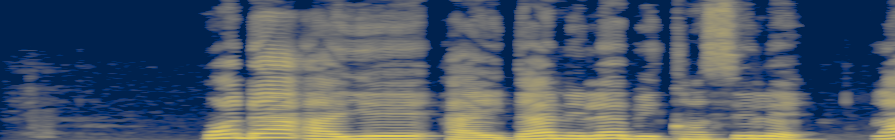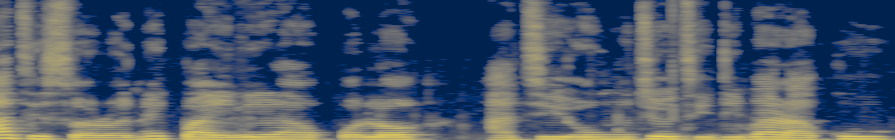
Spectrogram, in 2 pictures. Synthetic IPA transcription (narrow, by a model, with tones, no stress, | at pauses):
wɔ̃˦da˦a˨je˧a˨i˨da˨˦nĩ˧˦lɛ˦˨bi˨˧kã˧si˦lɛ˦˨ | la˦ti˧sɔ˨ɾɔ˨nĩ˨˦k͡pa˧i˨le˦ɾa˧ɔ˧k͡pɔ˧lɔ˧ | a˨ti˧o˧hũ˧ti˦o˦ti˧di˧ba˦ɾa˧ku˦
